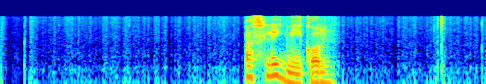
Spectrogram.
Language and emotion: Russian, sad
